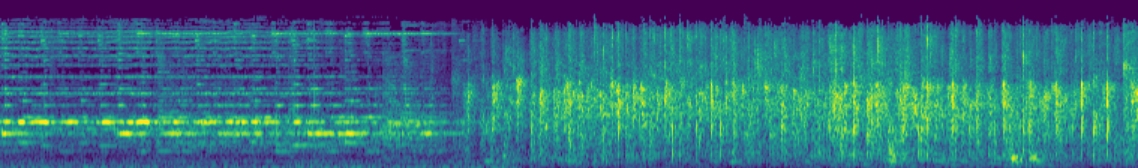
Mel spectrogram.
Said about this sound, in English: No clapping, please, and during the hearing.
